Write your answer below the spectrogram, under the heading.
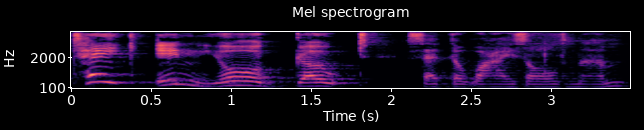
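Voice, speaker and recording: Growling in a put-on character voice, a woman speaks at a very slow pace with a fairly low pitch and lively intonation. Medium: read story.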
